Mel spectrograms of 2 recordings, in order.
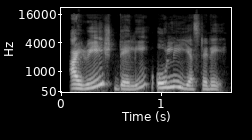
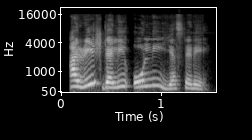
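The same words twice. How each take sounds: First: "I reached Delhi only yesterday" very slow and a bit quieter; slow, slightly softer reading. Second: "I reached Delhi only yesterday" read very slowly; slow model read; slow dictation. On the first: Teacher repeating the sentence slowly for copying. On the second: Teacher reading the example to the class, slowly. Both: Shown as a demonstration. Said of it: "Only इस yesterday को qualify".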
